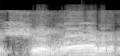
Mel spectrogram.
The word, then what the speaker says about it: شغار: کنیم و عرف بعدهم شغار به کسر شین یعنی برخی همین شغار رو به همین واژهای که من تلفظ می‌کنم با کسرهای که در زیر شین گذاشته میشه یعنی شقار و شقار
